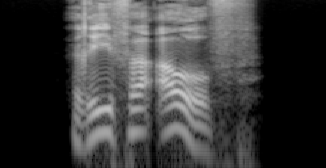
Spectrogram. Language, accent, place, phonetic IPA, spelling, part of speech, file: German, Germany, Berlin, [ˌʁiːfə ˈaʊ̯f], riefe auf, verb, De-riefe auf.ogg
- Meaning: first/third-person singular subjunctive II of aufrufen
